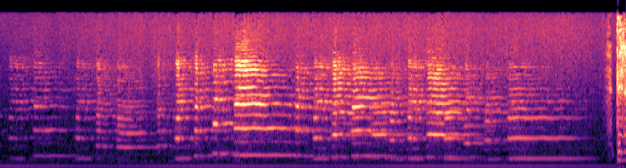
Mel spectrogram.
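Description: A clarinet, playing the part of the cat in the story, plays a playful, sneaky tune with short phrases and sustained notes over soft orchestral accompaniment, moderately loud, with no talking.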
